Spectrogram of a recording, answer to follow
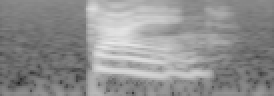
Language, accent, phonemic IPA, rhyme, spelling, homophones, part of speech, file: English, US, /ˈdaɪ.ɪŋ/, -aɪɪŋ, dying, dyeing, adjective / noun / verb, En-us-dying.ogg
- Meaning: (adjective) 1. Approaching death; about to die; moribund 2. Declining, terminal, or drawing to an end 3. Pertaining to death, or the moments before death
